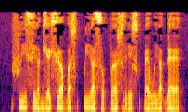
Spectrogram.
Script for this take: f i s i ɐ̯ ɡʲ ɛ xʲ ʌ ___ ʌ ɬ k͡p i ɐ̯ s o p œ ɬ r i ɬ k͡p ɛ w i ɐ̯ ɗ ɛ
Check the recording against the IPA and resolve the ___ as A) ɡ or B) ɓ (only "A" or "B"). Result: B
